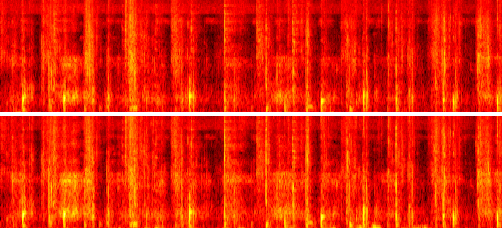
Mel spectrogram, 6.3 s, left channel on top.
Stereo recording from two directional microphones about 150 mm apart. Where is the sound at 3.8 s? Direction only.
55° right (ahead or behind).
